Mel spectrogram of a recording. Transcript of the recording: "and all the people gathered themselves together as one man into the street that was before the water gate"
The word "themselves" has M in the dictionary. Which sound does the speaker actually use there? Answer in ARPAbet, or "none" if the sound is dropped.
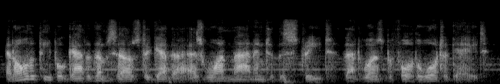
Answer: M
